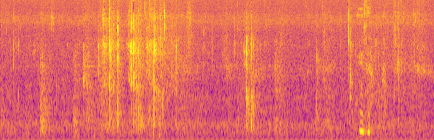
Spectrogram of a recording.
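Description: A small dog chewing and crunching a dog treat: faint clusters of crunches, the busiest about two to three seconds in, with a few more near the middle.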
